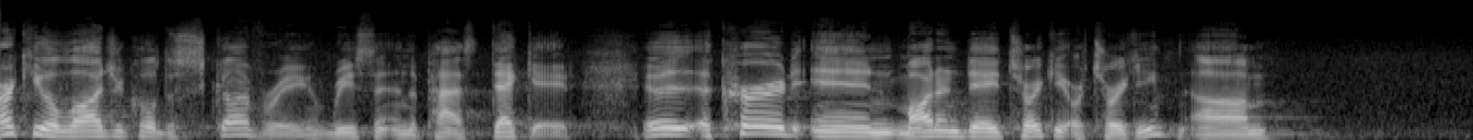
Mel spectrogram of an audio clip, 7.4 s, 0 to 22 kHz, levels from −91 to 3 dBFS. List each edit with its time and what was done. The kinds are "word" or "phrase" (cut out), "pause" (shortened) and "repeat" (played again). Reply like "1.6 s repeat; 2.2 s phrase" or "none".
none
